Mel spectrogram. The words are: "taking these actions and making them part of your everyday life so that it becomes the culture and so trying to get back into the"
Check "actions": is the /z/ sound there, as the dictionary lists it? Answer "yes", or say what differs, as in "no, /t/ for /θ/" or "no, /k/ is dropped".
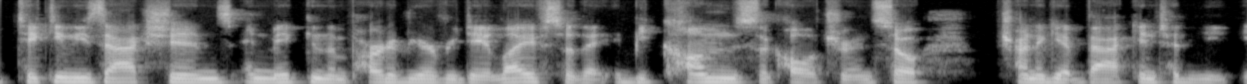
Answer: yes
